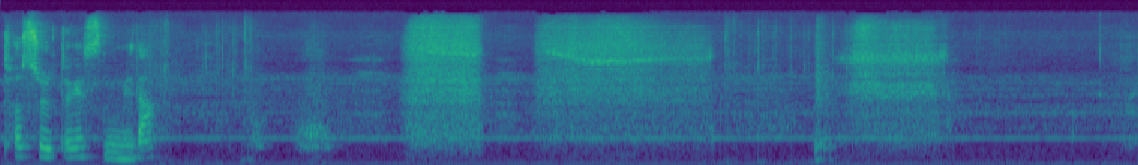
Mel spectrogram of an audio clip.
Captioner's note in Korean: 입바람으로 죽 식히는 소리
